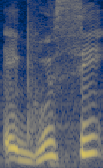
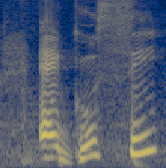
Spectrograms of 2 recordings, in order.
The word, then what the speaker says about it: egusi: Egusi ijebu. Egusi is fine because of non-Yorubas, but if you want to pronounce the soup the way it is, as a Yoruba person, you have to say egusi.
